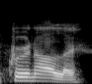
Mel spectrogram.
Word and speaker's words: Quirinale: And tell me again how you pronounce the name of it. The Quirinale. The Quirinale Hotel.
